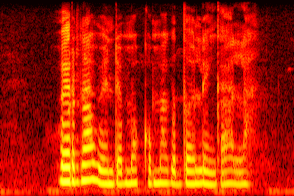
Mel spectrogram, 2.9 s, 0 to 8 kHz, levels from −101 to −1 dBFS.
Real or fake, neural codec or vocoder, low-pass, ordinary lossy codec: real; none; none; none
